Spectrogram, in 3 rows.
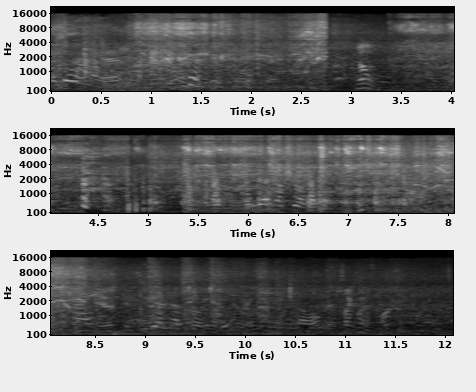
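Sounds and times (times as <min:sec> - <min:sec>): people talking and laughing: 0:00.0 - 0:11.8.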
